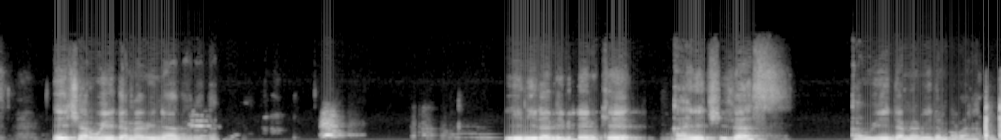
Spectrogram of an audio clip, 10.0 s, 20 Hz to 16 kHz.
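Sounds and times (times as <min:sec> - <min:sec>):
dog yelping: 0:03.2 - 0:03.6.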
